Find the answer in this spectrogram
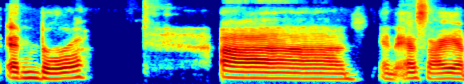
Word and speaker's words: Edinburgh: and I think actually if you're going to be proper Edinburgh right not Edinburg but Edinburgh uh and as I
